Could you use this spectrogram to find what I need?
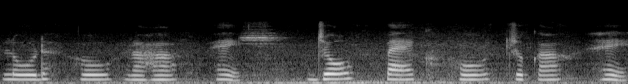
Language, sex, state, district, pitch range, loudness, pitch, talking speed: Hindi, female, Madhya Pradesh, Dhar, 220-230 Hz, -18 LUFS, 225 Hz, 85 wpm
